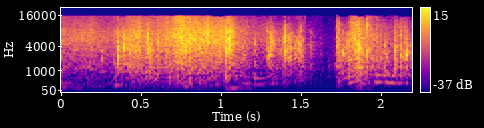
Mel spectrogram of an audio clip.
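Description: Plastic bag of burger buns crinkling as it is handled, with a short break about one and a half seconds in.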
